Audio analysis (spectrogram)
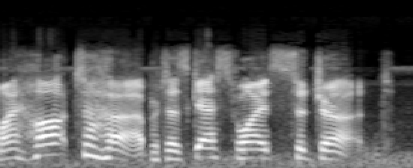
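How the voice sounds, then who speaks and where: A man's voice: a little high, lively intonation, unhurried, bright, forceful tone, dull audio, heavily acted. A man playing a besotted young lover, effusive and swooning in Shakespearean radio verse. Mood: haughty. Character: besotted young male lover, extravagant wooer.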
